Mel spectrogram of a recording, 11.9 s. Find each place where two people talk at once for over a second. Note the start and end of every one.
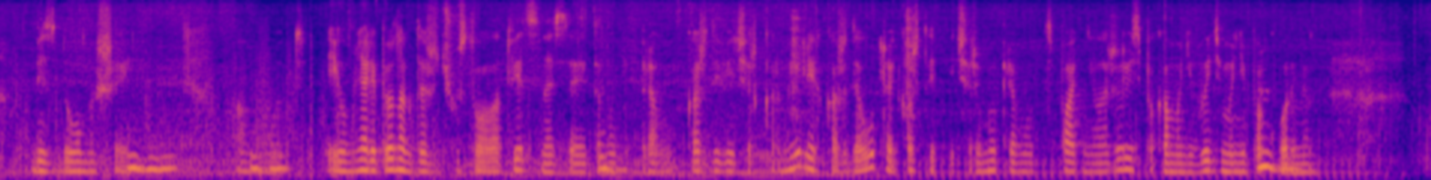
none

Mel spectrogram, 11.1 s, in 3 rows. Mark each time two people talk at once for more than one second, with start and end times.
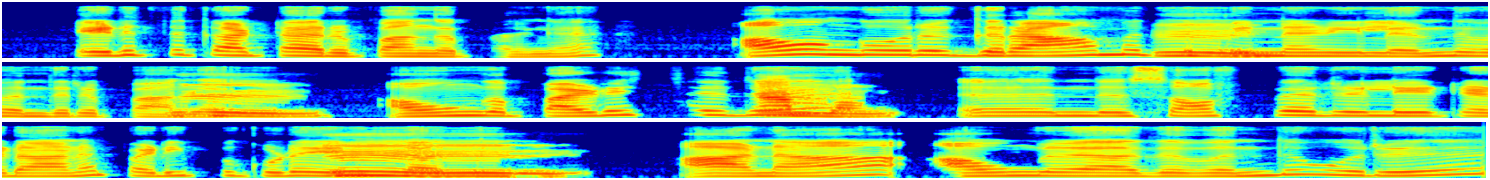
none

